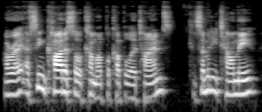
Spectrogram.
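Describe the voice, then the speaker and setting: A man's voice: on the high side, fairly quick. A man recovering from an illness, sounding a little congested, hosting a live exam-prep webinar and reading questions and answers from the chat in an upbeat, encouraging way. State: congested, getting over an illness.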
